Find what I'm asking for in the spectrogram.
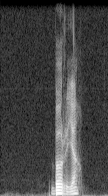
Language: Swedish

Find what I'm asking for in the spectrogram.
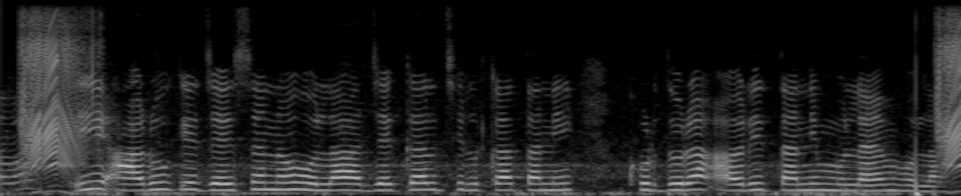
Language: Bhojpuri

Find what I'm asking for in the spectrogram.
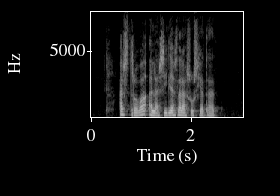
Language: Catalan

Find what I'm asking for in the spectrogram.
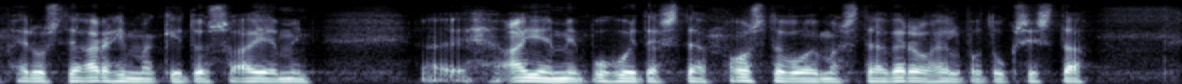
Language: Finnish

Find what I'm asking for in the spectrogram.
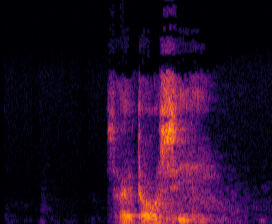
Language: Cantonese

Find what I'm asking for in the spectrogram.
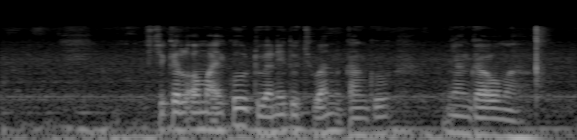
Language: Javanese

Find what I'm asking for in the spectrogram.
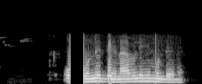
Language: Punjabi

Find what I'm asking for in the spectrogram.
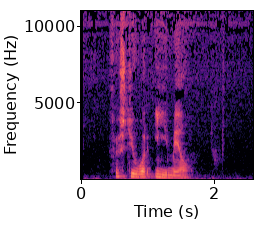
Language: Western Frisian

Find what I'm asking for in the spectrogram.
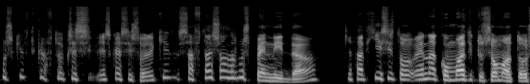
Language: Greek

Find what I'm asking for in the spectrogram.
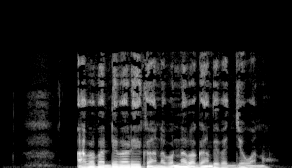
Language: Ganda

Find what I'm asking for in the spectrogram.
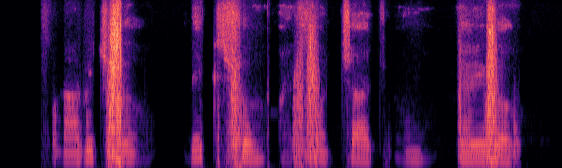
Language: Nigerian Pidgin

